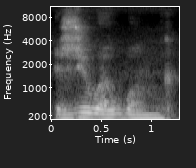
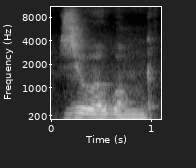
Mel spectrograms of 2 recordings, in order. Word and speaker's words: zuowang: the the Darist tradition and it's known as Zuo Wong. Zuo W A N G Zuo Wong as we would um spell it in our in our um in our form of writing.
